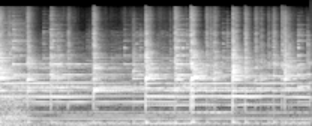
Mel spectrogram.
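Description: Many cowbells worn by a cattle herd clang and jangle in an uneven, overlapping rhythm as the herd descends from Alpine summer pastures, with sharp metallic strikes every half second or so and sustained ringing tones between them.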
